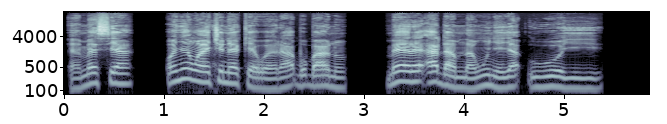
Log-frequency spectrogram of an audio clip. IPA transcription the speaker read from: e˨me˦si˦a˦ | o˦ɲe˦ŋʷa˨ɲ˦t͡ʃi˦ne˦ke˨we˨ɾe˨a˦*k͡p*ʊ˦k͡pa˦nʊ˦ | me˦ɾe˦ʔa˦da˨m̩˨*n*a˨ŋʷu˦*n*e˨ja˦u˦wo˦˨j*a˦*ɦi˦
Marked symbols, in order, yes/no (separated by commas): yes, yes, no, no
